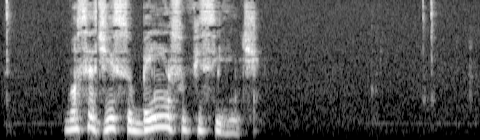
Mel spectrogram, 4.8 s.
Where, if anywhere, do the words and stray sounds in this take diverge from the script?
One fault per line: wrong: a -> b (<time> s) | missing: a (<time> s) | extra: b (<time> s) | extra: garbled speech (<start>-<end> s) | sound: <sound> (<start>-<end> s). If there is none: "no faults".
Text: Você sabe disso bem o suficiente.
missing: sabe (0.9 s)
